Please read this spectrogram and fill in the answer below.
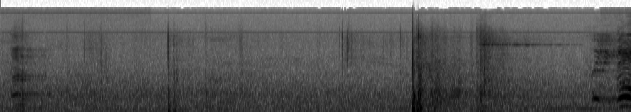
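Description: A football being kicked and struck on an artificial-turf pitch: a few sharp thuds, a light one under two seconds in and the loudest about four seconds in, followed by a weaker one.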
